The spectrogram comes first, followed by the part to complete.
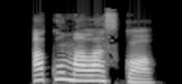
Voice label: indonesia, negative phrases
